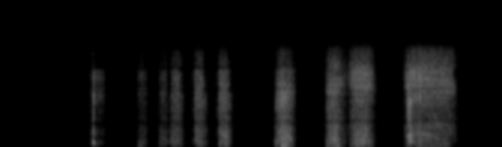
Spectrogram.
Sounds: Sniff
